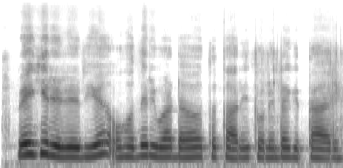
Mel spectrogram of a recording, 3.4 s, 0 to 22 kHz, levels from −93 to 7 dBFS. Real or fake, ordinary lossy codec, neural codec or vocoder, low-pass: fake; none; codec, 44.1 kHz, 7.8 kbps, Pupu-Codec; 19.8 kHz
